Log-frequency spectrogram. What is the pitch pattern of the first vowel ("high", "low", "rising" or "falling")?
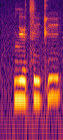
low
